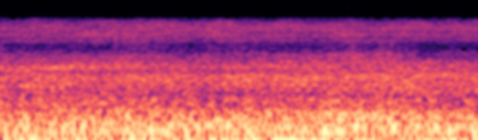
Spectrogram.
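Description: Steady low rumble with an even hiss over it, a constant machine-like background drone.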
